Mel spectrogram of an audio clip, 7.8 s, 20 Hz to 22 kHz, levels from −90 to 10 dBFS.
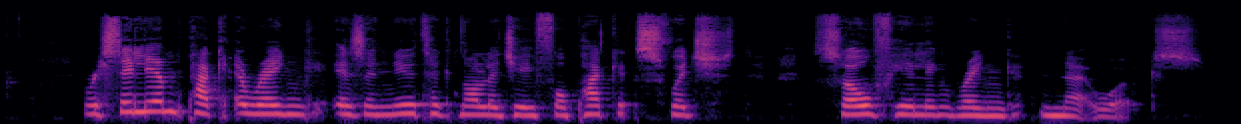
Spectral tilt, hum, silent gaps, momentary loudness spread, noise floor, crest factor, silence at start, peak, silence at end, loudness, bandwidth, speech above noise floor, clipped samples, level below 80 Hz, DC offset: -3 dB/octave; none; none; 13 LU; -71 dBFS; 22 dB; 0.5 s; -14 dBFS; 0.3 s; -35 LUFS; 15.5 kHz; 37 dB; under 0.1%; -86 dBFS; under 0.1%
